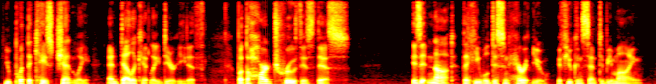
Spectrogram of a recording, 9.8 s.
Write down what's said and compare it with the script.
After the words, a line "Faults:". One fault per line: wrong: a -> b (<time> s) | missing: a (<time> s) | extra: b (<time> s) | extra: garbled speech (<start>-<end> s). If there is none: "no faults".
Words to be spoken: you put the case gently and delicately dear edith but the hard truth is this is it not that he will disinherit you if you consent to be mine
you put the case gently and delicately dear edith but the hard truth is this is it not that he will disinherit you if you consent to be mine
Faults:
no faults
